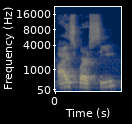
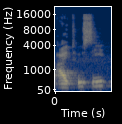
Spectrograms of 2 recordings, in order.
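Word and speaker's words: I²C: i square c pronounced i square c um sometimes called i2c but less often it's really most of time i square c it's a two wire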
